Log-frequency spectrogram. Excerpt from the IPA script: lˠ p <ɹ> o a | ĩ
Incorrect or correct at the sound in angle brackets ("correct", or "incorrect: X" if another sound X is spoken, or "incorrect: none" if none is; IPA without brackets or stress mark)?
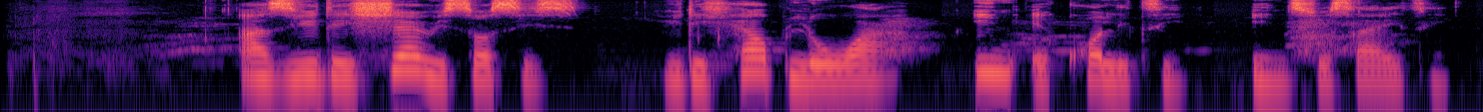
incorrect: l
